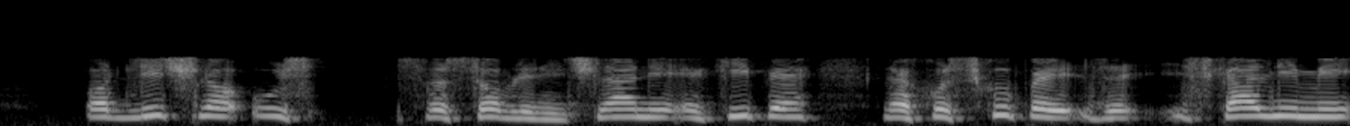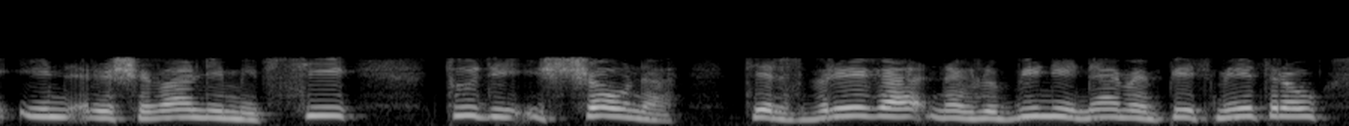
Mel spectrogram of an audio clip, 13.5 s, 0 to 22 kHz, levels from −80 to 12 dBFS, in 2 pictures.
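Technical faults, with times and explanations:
No technical faults are audible in this speech recording.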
